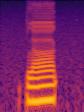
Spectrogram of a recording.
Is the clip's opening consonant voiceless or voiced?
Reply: voiceless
